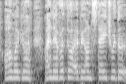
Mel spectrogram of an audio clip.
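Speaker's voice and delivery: high-pitched, starstruck mock gushing; imitated gushing fan. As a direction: gush like an overwhelmed fan, high and put-on. Quoting drunk fan after leaving stage.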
